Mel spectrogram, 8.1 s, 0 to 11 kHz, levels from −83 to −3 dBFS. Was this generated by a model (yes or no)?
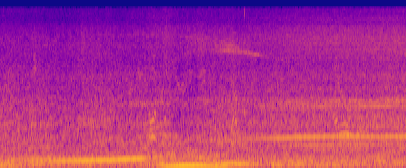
no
